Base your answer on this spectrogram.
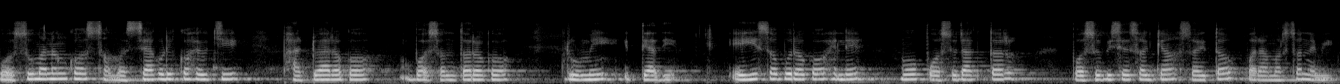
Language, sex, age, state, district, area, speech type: Odia, female, 18-30, Odisha, Boudh, rural, spontaneous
